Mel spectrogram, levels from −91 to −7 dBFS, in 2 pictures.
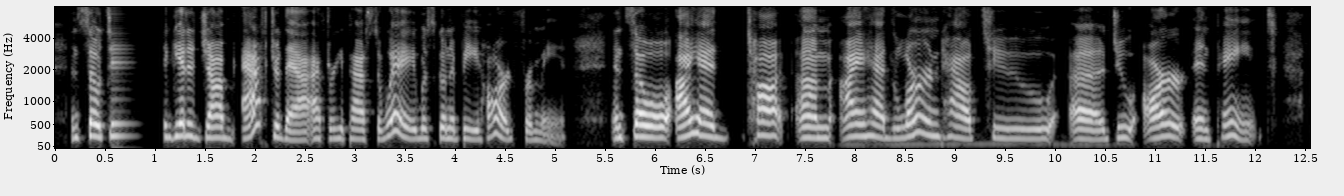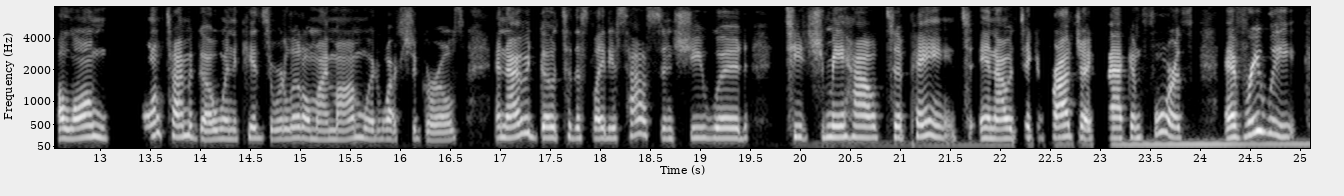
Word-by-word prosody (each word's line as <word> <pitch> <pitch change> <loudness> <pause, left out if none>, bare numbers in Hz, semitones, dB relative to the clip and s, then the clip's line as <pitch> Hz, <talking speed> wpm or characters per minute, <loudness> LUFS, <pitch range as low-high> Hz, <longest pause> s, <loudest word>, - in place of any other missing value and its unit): and 230 +1 -8
so 255 +2 +5
to 260 +1 -6 0.3
get 265 +2 +3
a - - 0
job 225 0 +1
after - - +1
that, 180 -5 +1
after 205 0 -4
he 210 - -7
passed 195 -1 -3
away, 235 - 0
was 210 +1 -8
gonna 215 -2 -4
to 195 - -20
be 205 -3 -5
hard 190 0 -3
for 175 -3 -8
me, 180 - -15 0.5
and 220 +2 -3
so 235 -1 +6
I 245 +6 +6
had 250 -9 +2 0.2
taught, 275 -1 +3
um 225 0 +1
I 245 +5 +2
had 240 -5 -2
learned 260 +4 -1
how 230 -5 -1 0.2
to, 210 -2 -7 0.2
uh, 195 -2 +1
do 225 -2 -7
art 235 +3 +1
and 200 -1 -4
paint 245 -4 -8 0.3
a 210 - +4
long, 225 +3 +3 0.4
long 275 +5 0
time 250 0 +1
ago 200 -6 0
when 200 +1 -2
the 195 - -8
kids 220 +2 -5
were 200 +1 -5
little, 220 -1 0
my 190 -2 -4
mom 195 +4 -3
would 195 -2 -3
watch 200 0 -5
the 200 - -9
girls, 175 0 -5 0.3
and 230 0 -1
I 235 +3 +5
would 305 -6 -2
go 225 0 +3
to 245 +3 -10
this 220 0 -7
lady's 215 +1 0
house, 290 -2 -4
and 210 0 -6
she 225 +1 -6
would 215 0 0 0.4
teach 245 -2 -5
me 240 0 +4
how 235 -2 +3 0.2
to 235 - +2
paint, 250 -3 -1
and 215 -1 +3
I 205 - +4
would 210 - 0
take 235 0 -4
a - - -23
project 235 -3 +4
back 220 0 +5
and 230 0 -2
forth 310 - 0 0.3
every 290 +10 +7
week 300 - -3
225 Hz, 185 wpm, -23 LUFS, 205-245 Hz, 0.5 s, every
